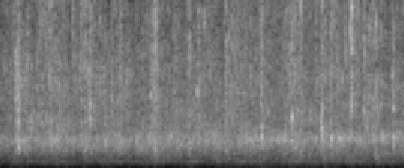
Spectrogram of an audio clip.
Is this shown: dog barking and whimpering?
no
